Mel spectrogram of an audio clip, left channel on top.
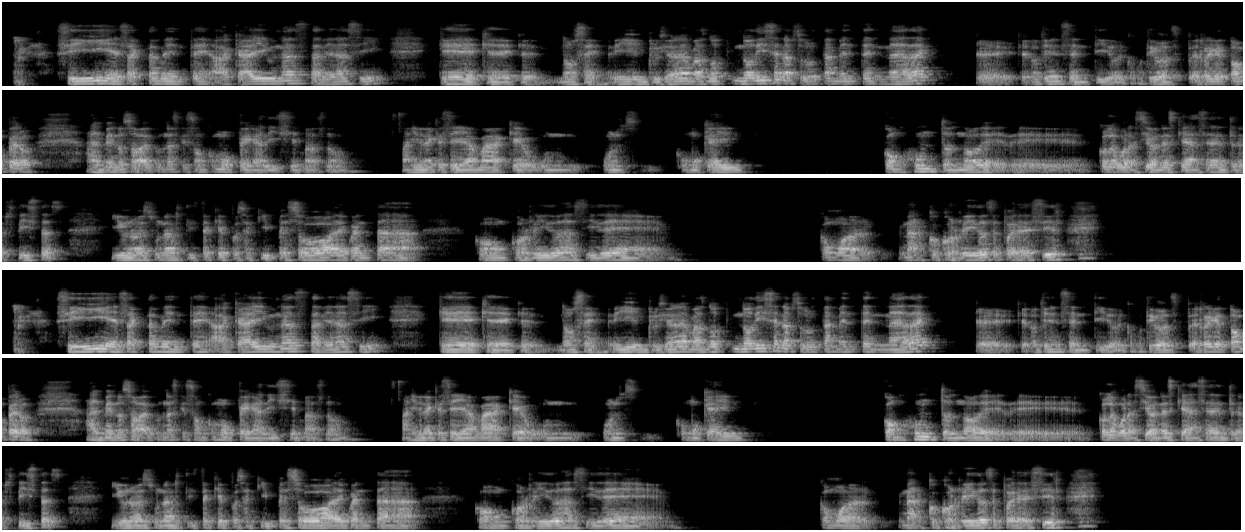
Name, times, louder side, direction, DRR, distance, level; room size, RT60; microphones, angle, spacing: voice 1, 0.1-9.2 9.7-15.9 16.4-18.2 18.4-18.9 19.2-19.8 21.2-29.3 29.5-31.6 33.0-33.5 33.8-35.7, right 1 dB, 65° right, 2 dB, 1.0 m, -22 dB
2.7 x 2.7 x 2.4 m, 0.37 s
head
